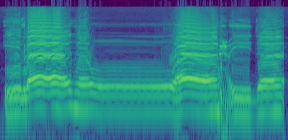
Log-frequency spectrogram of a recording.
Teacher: Apa yang dimasukkan adalah bunyi suara nun kepada bunyi waw. Awalnya ilahan wahida karena kita masukkan menjadi ilahawa. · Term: idgham bi gunnah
